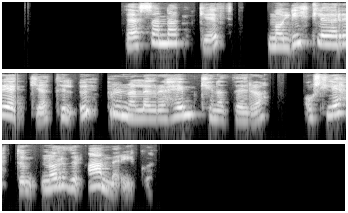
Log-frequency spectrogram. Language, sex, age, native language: Icelandic, female, 50-59, Icelandic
